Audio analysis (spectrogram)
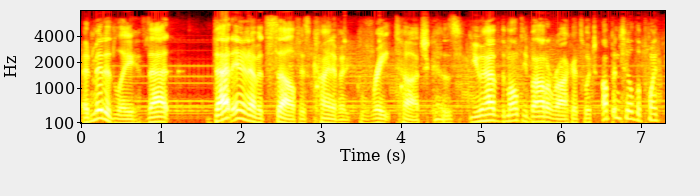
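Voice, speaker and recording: A man's voice: medium pitch, very animated, moderate pace, a bit bright, highs cut off. A man giving casual video game commentary, thinking aloud with analytical asides as he plays. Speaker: let's player. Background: video game music and sound effects.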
